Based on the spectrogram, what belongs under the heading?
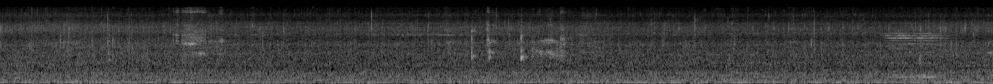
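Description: Spice masala with freshly added poppy-seed paste frying in hot oil in a pan, a steady sizzle, with a few light clicks of the spatula about two and five seconds in.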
